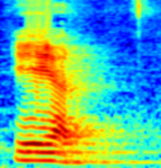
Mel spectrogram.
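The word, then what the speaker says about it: heir: तो क्या निकलता है, एयर निकलता है, क्योंकि एच क्या हो जाता है, साइलेंट।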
